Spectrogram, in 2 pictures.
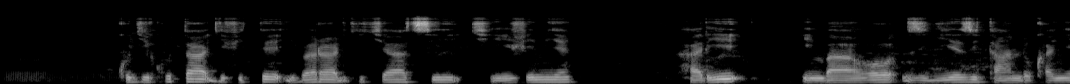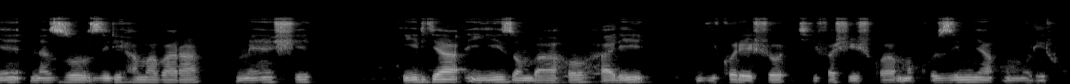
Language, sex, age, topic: Kinyarwanda, male, 18-24, education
